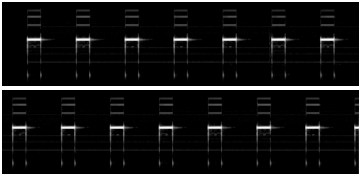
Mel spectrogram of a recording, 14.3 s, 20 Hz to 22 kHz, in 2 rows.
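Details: Hospital heart monitor sound effect: steady, perfectly regular high-pitched beeps at about 61 per minute, tracking a normal heart rate.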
